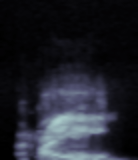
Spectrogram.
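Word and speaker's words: عين: আইন আইন আইন আইন একদম ভিতর থেকে আসবে আলী আইন হ্যাঁ এটা যেন ভুল না হয় কারোর সকলে একটু আইনটা কারণ আইনটা অনেক কঠিন হ্যাঁ এটাই হলো কঠিন আইন এবং দ আইন আইন আইন দই আইন ভিতর থেকে ভিতর থেকে আসতেছে হ্যাঁ আইন ভিতর থেকে আইন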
